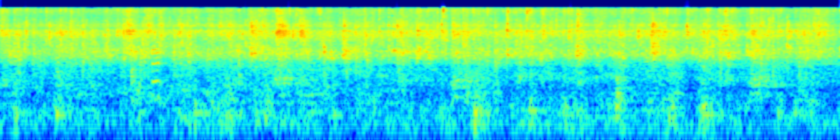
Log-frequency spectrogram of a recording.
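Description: A hailstorm's steady downpour, hail and rain pattering densely on the ground and roof.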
